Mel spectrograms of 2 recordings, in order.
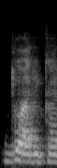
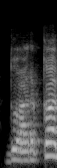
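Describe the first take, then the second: First: द्वारिका as "dvaa-ri-kaa"; wrong form with i. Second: द्वारका with no i, "dvaar-kaa"; correct two-syllable form. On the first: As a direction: say द्वारिका with a short i between r and k. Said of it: "ना कि द्वारिका". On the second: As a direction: say द्वारका straight from r into k. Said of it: "ना कि द्वारिका लिखा जाता है". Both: Shown as a demonstration.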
